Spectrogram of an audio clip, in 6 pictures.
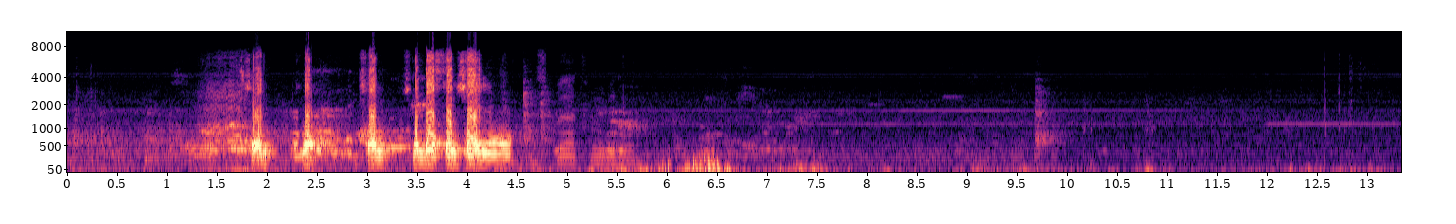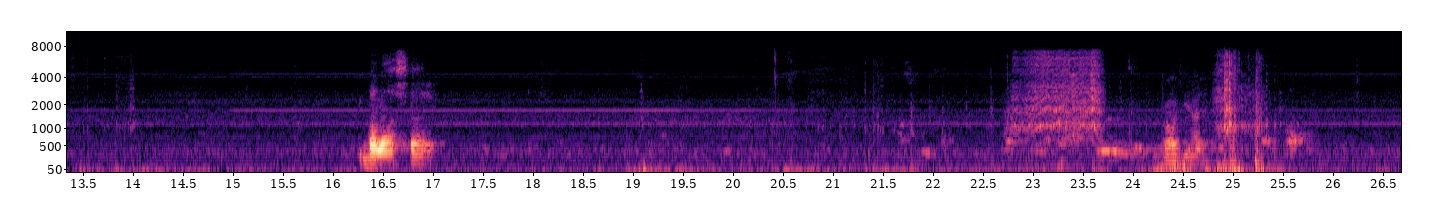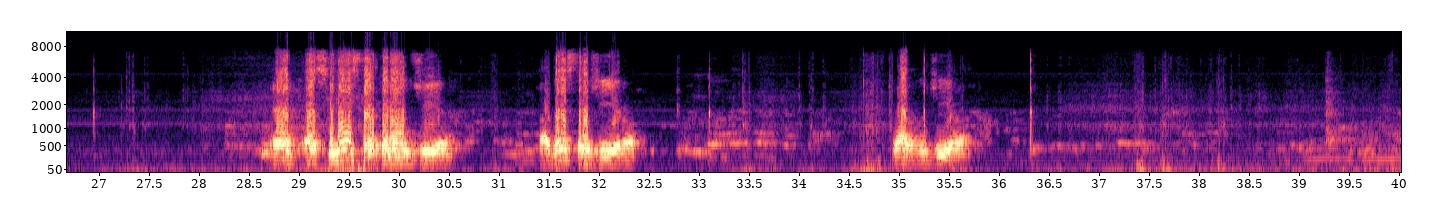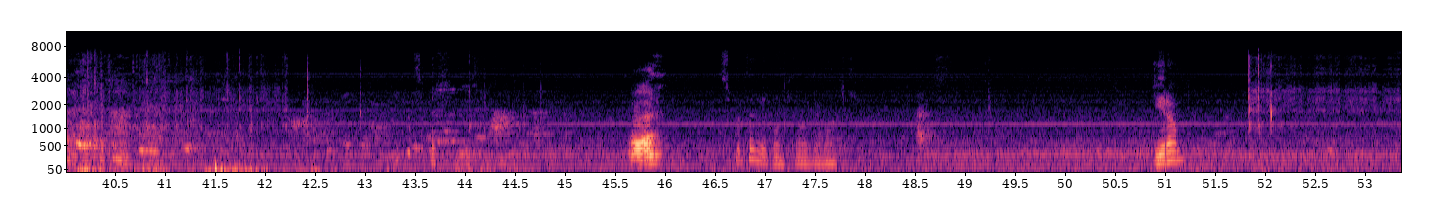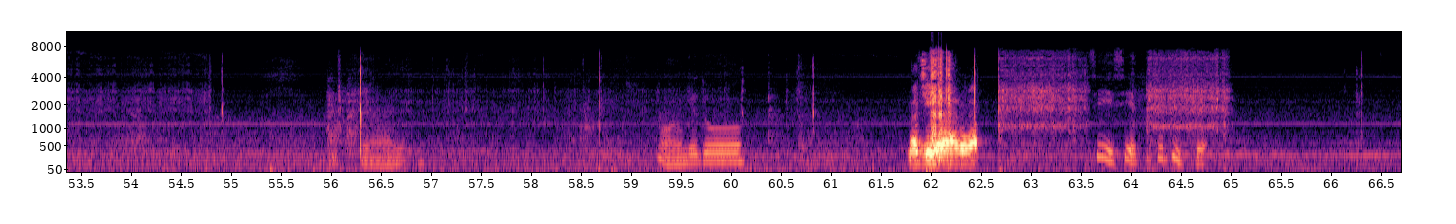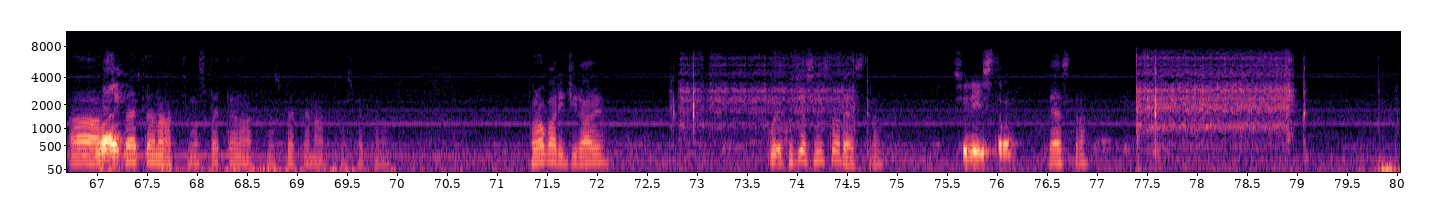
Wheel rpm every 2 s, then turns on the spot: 10, 0, 0, 0, 0, 0, 0, 0, 0, 0, 0, 60, 10, 10, 40, 0, 0, 10, 10, 20, 30, 0, 0, 0, 0, 0, 20, 10, 30, 30, 0, 60, 50, 0, 0, 0, 20, 10, 20, 70.
62-66 76-80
